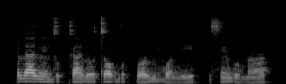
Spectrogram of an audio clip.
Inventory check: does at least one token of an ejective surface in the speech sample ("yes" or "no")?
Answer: no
